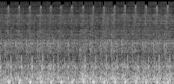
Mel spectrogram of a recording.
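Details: Yamaha Mio i 125 (M3) that misfires, smokes heavily (attributed to fuel pump pressure), has an unresponsive O2 sensor, and a TPS reading 74 after adjustment to 66: uneven popping idle with irregular sharp cracks. Misfire, cause not confirmed.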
